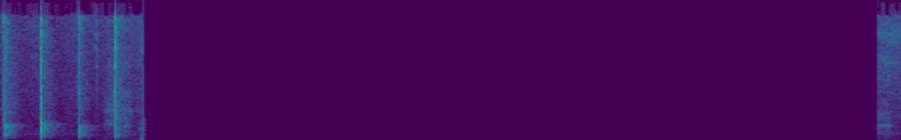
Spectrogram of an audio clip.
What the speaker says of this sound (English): Alright, round of applause to Blue Jacket.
